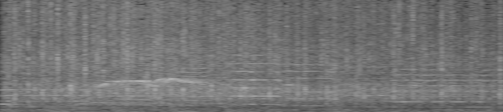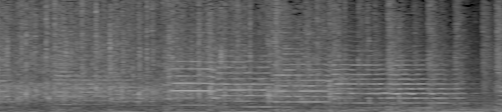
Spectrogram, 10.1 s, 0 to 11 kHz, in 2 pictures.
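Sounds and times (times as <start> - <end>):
jazz big band playing: 0.0 - 10.0.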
